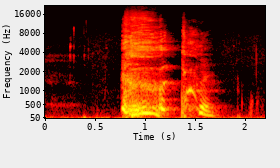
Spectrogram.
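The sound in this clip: Throat clearing and coughing from someone with a frog in the throat: two rough, raspy bursts close together, the first longer and harsher, with no talk over them.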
